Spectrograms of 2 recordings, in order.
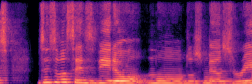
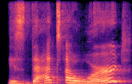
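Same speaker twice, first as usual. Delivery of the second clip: slow, louder teacherly question; mock-puzzled quiz; 2 semitones lower, 5 dB louder, slower than usual. Shown as a demonstration. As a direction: ask small children, drawing it out. Teacher models quizzing her pupils.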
